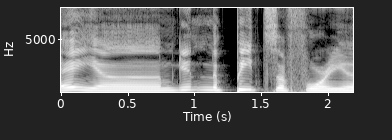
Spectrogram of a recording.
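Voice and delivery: put-on strong Chicago accent. Retelling a call from the guy bringing a pizza, in a Chicago accent. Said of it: "the most Chicago guy of all time".

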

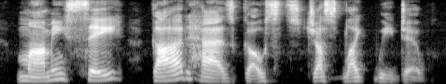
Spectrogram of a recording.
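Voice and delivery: put-on booming, very loud, slow little-girl outside voice. Retelling a child speaking up in church: imitating a child's loud outside voice. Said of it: "in her big girl outside voice".

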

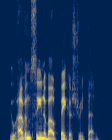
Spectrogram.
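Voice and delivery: ordinary delivery, nothing marked

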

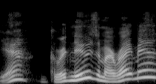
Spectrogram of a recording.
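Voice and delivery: very high, chipper, churchy cheerful tone. Retelling what an acquaintance said about an earthquake: imitating someone cheery. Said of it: "super, like, cheery about it".

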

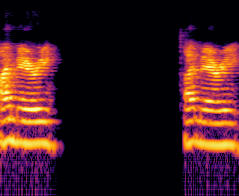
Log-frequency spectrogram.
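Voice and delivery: put-on dead-serious voice. Retelling how a man greeted every girl walking by, imitating a dead-serious greeting. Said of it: "Bill did it real serious".

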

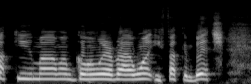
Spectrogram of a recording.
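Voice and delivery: high, screaming delivery. Retelling a son screaming back at his mom: imitating a son screaming. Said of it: "they were screaming at each other".

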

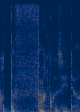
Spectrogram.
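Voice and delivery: hushed, whispered mutter under the breath. Retelling what you said to yourself back then, muttered under breath. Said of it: "under my breath".

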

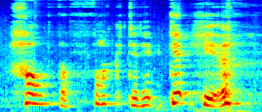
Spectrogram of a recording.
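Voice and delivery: muttered whisper under the breath. Speaking to Wynn in a scene, whispering under breath. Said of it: "whisper under my breath to Wynn".

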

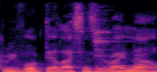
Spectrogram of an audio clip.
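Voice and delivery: plain

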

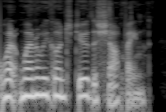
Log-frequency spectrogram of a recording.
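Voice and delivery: ordinary delivery

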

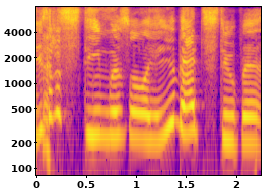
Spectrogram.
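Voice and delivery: acted-out scornful, condescending disbelief. Recalling a line from the show: imitating D, condescending "are you an idiot" tone. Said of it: "she says it in such a way of like, "Are you an idiot?"".

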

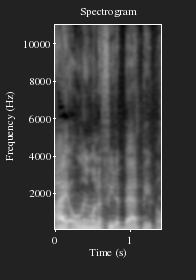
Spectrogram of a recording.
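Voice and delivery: ordinary delivery

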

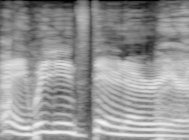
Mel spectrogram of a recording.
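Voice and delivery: put-on heavy Pittsburgh accent. Retelling a line from a high school stage role as a cop: super yinzer accent. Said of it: "I just went super yinzer with it".

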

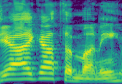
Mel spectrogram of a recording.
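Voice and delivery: mock clueless, oblivious, offhand blurted tone. Retelling a line from a movie scene, imitating someone saying it loudly. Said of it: "real loud in a foreign country".

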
